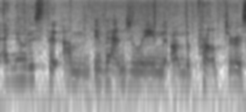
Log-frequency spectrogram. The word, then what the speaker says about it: Evangeline: I have to say I noticed that um Evangeline on the prompter has spelled e n to get you to say it right that's very sweet sweet once years ago I said Angeline L I never heard the end of it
